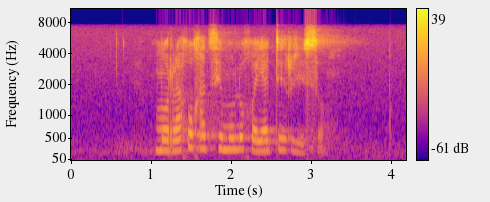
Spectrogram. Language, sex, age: Tswana, female, 19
